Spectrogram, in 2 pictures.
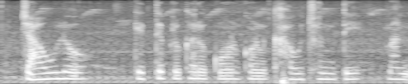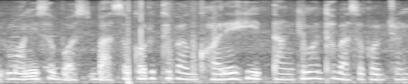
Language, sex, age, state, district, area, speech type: Odia, female, 18-30, Odisha, Malkangiri, urban, spontaneous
